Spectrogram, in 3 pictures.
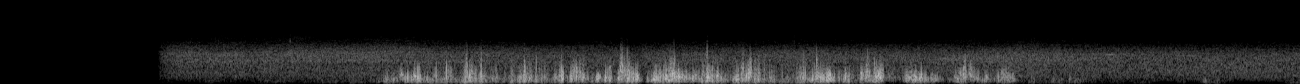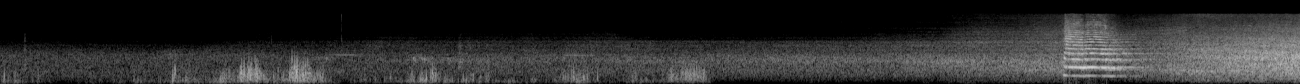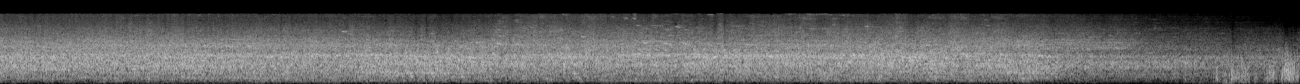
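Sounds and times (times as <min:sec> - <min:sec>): freight train wheels on rail: 0:14.7 - 0:39.0
locomotive horn blast: 0:23.6 - 0:24.6.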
